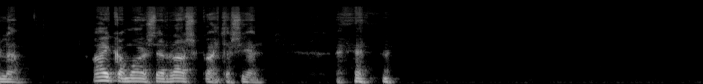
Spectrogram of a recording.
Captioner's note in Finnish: naurua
